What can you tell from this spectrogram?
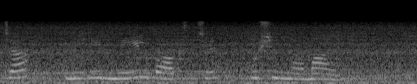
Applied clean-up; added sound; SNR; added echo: none; Train; 3 dB; none.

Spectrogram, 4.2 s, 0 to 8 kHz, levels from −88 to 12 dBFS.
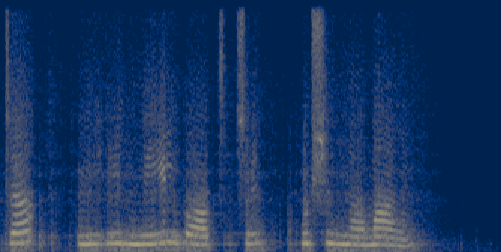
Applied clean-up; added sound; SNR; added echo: neural mask model RNNoise.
